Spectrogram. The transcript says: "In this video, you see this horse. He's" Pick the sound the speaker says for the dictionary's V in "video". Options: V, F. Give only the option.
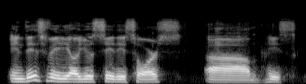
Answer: V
